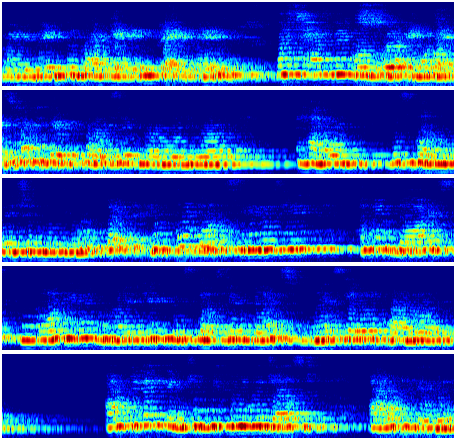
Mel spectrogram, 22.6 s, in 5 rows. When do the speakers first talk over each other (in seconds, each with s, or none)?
3.5 s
